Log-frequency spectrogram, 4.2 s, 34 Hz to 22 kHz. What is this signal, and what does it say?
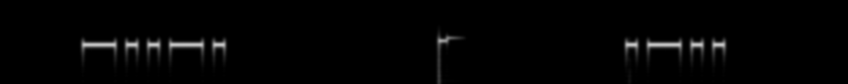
Morse code, heard as a keyed tone, about 22 wpm, 700 Hz. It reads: / L
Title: Single Character (Letter:Number:Punctuation:Prosign) 22wpm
